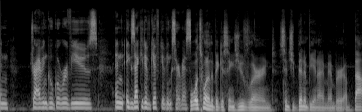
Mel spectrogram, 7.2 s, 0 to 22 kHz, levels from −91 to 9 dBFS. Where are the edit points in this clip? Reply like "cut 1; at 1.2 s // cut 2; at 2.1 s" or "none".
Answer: cut 1; at 3.8 s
